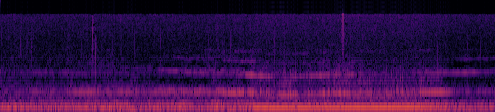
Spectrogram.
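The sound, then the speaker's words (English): The siren of a passing fire-department salvage squad wails with long, sustained, slowly gliding tones over a steady rumble of traffic. It is fairly loud and grows slightly stronger as it passes, and no one speaks. “That siren is clearing the way for it. Let them get by. That's the salvage squad.”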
